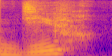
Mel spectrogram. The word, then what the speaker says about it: dur: Please, do you see the difference in the pronunciations? The first is dur, this one is du.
